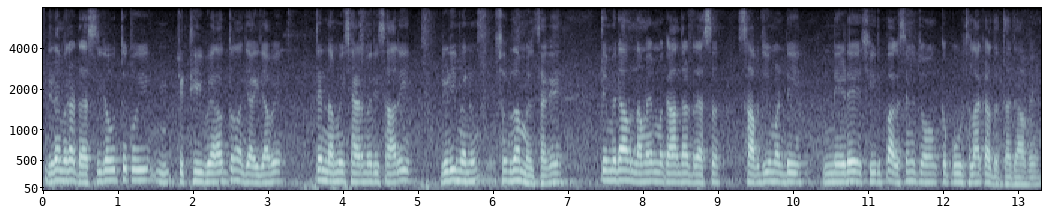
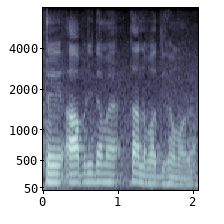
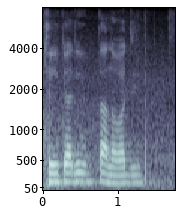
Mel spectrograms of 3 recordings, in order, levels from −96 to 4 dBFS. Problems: constant background noise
